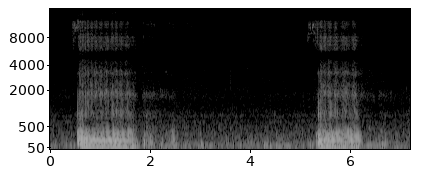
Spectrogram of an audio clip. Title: Dog sleep and snores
